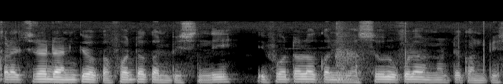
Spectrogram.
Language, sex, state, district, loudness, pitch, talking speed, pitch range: Telugu, male, Andhra Pradesh, Sri Satya Sai, -19 LUFS, 115 Hz, 145 wpm, 105-120 Hz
